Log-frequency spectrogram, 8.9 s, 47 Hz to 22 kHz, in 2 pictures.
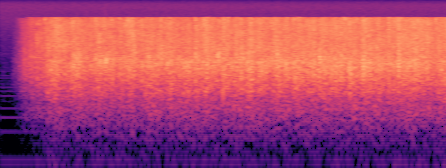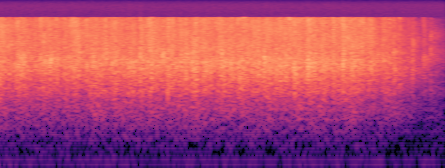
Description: Applause2.wav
